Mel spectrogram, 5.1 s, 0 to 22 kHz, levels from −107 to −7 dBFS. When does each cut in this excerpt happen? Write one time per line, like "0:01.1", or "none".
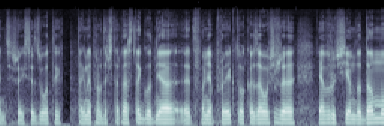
0:00.9
0:03.7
